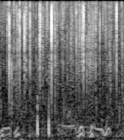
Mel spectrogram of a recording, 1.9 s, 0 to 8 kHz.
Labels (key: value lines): label: biophony, cascading saw
recorder: SoundTrap 600 or HydroMoth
